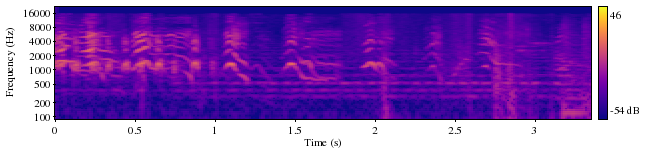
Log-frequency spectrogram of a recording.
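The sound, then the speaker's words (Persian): Several dogs, called Google dogs, whine and whimper in rising, sliding yelps, with a short rough growl-like burst near the end; the sounds are fairly steady, with no talking. “الان گوگل سگا میان سنجابه گاز میگیرن.”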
